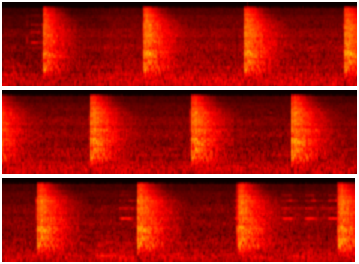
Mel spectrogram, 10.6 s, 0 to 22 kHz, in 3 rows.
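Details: Sharp snapping shocks at a steady one per second, about 60 a minute, over faint room hum: extracorporeal shock wave lithotripsy of a kidney stone under ultrasound guidance in a man, reportedly 41.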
